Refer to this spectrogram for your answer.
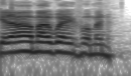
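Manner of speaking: booming, very loud, high bandit captain bellow. Voicing the bandit captain on his turn in the fight: bandit captain voice. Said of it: "he's like".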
